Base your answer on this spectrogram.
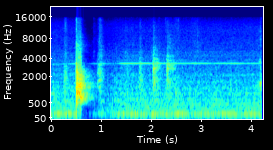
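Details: A 4-year-old, energetic Corgi playing and trying to get a rawhide from his owner gives a single sharp, loud bark, followed by a few faint, soft sounds.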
